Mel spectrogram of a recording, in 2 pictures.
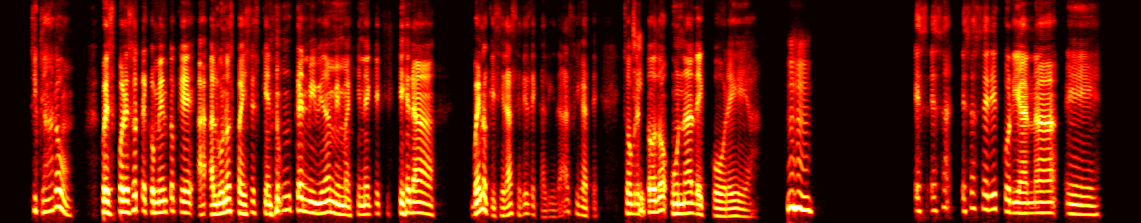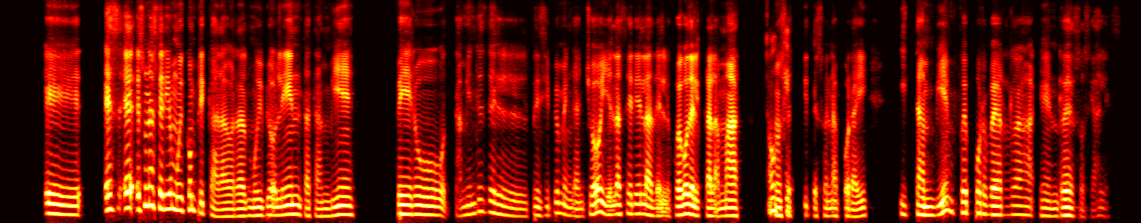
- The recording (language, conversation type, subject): Spanish, podcast, ¿Cómo influyen las redes sociales en la popularidad de una serie?
- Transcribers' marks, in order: laughing while speaking: "nunca"; laughing while speaking: "existiera"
